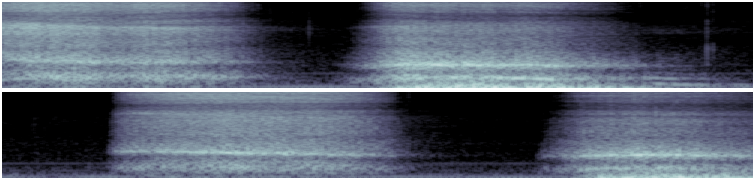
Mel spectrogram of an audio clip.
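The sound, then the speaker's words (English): A voice imitates the heavy, labored breathing of a man on oxygen: four loud, raspy breaths, alternating inhale and exhale in a slow, steady rhythm with short pauses between them. “I went and saw him, and he's on oxygen, and he's breathing.”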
